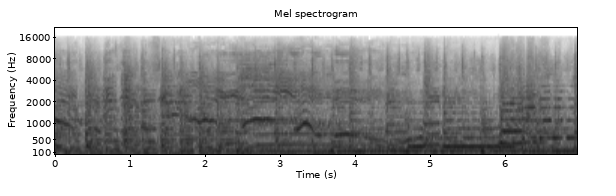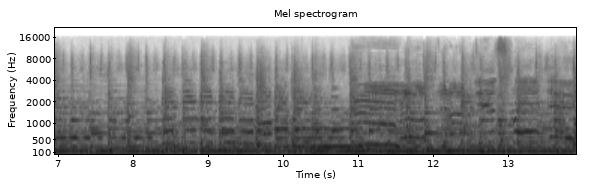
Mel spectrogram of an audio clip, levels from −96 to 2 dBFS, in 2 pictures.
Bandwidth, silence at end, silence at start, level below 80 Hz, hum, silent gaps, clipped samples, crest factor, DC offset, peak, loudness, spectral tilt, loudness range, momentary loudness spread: 15 kHz; 0 s; 0 s; -26 dBFS; none; none; under 0.1%; 12 dB; under 0.1%; -2 dBFS; -14 LUFS; -5.5 dB/octave; 2 LU; 3 LU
